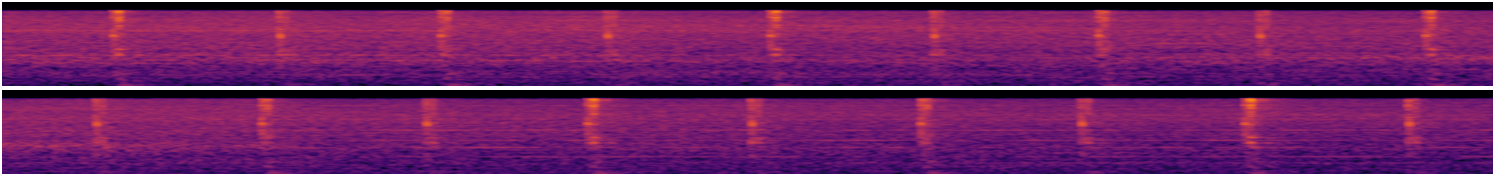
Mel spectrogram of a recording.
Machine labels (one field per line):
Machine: valve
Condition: normal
